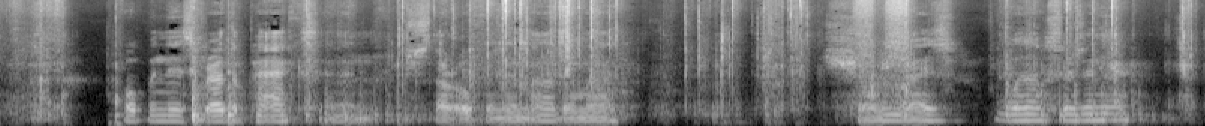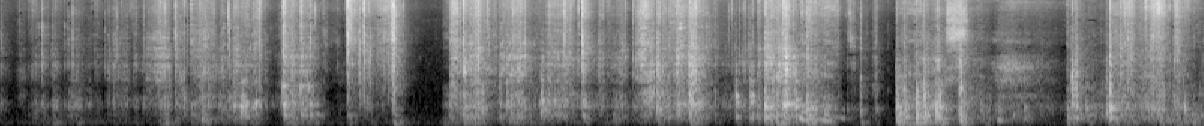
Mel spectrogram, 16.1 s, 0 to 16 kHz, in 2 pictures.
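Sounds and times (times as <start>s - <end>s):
foil packs crinkling: 2.7s - 13.6s.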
